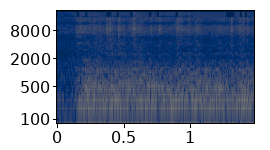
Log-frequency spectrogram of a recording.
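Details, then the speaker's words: 2012 Toro zero-turn mower with belt off, deck spindle turned by hand: low gritty grinding rasp as it rotates, spindle firm not loose, other spindle silent. Blades damaged; spindle suspected to be failing. "you can hear a little grinding noise now it's pretty it's pretty firm no not loose but if you listen to this one you don't hear that grinding noise"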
